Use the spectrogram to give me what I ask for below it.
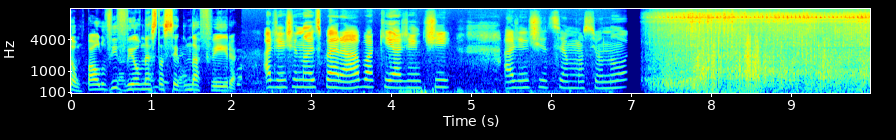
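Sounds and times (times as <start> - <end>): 
speech: 0.0 - 7.3
gusty wind: 2.4 - 9.9
police helicopter flying overhead: 7.1 - 9.9.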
